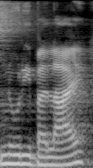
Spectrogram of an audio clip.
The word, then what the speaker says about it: Noori Belai: It really in Amharic is pronounced Noori Belai, and Noori means it's like a female command to a female.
